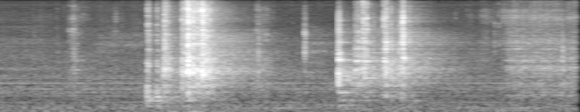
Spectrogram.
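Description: Metal dynamics trolley handled on an aluminium track: two brief clattering, rubbing sounds, the first just over a second in and the second about two and a half seconds in, as the cart is set down and its wheels run along the track.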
